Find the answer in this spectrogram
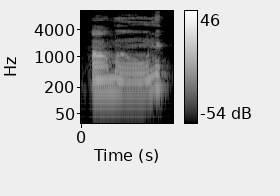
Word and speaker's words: Amon: Well, what's the actual pronunciation? Amon. Amon, because I always pronounce the R, and it probably should be at least softened a lot more.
